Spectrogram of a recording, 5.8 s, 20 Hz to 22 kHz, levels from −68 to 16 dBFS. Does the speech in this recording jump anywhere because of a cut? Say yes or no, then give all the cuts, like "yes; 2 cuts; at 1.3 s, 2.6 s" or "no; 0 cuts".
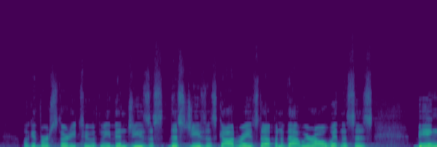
no; 0 cuts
